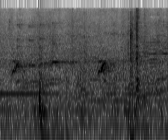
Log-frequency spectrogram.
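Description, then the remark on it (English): A dog named Gigi barks a few times next door, short sharp yaps spaced out over a low background hum, keeping the cartoon character Yakko up at night, with no one talking. “Anywho, that night they are trying to sleep and, they're actually sleeping right next door to this barking dog.”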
